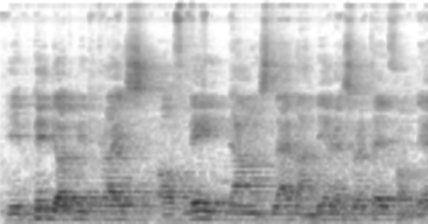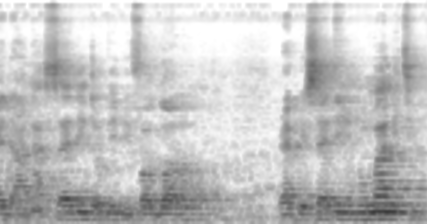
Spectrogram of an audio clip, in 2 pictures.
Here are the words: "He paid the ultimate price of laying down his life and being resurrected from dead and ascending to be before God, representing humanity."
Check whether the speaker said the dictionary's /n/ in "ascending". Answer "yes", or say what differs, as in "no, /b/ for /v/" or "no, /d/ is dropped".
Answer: no, /n/ is dropped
